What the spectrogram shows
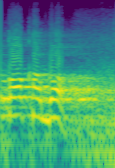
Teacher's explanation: जीभ मूल व्यंजन भी होते हैं जो जीवा के मूल से बोले जाते हैं। तो क ख ग है ना इनको जीवा मूल व्यंजन भी कहा जाता है।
